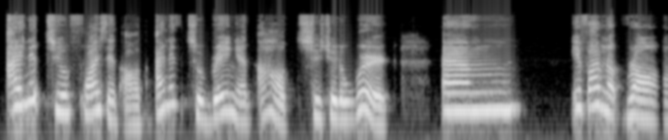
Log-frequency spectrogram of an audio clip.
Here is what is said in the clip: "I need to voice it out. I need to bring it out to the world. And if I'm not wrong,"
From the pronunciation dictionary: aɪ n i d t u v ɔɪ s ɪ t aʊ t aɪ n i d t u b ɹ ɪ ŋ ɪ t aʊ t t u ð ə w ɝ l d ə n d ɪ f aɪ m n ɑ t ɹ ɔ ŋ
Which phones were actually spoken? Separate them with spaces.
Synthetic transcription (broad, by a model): aɪ n i d t u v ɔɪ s ɪ t aʊ t aɪ n i d t u b ɹ ɪ ŋ ɪ t aʊ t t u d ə w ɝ d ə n ɪ f aɪ m n ɑ t ɹ ɔ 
